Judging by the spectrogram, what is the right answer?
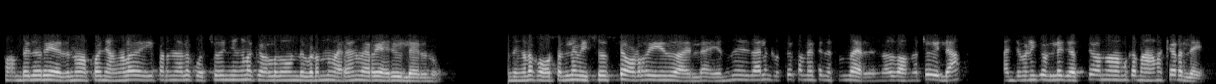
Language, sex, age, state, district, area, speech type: Malayalam, female, 30-45, Kerala, Idukki, rural, conversation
